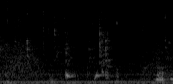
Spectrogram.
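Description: Coconut water being poured into glasses: a quiet trickle with a few small splashy gurgles over a low steady hum, and no one talking.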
